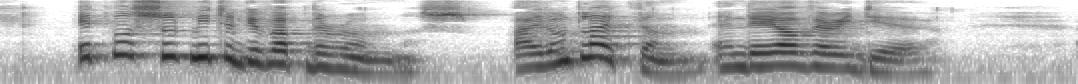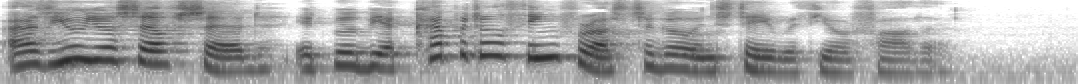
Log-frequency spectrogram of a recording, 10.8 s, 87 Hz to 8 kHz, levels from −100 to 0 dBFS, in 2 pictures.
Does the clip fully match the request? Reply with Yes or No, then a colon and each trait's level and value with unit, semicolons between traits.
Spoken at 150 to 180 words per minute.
No: fast, 205 wpm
